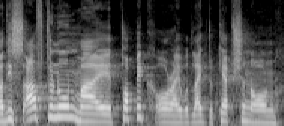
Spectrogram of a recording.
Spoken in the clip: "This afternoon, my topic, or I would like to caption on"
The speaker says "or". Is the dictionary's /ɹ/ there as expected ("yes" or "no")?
yes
